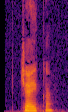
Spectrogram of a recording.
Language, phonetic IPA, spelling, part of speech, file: Russian, [ˈt͡ɕæjkə], чайка, noun, Ru-чайка.ogg
- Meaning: 1. seagull 2. chaika (boat) 3. Chaika (Soviet watch brand) 4. Chaika (series of Soviet 35 mm half-frame cameras) 5. Chaika (Soviet luxury automobile) 6. Chaika (Soviet sesquiplane fighter)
